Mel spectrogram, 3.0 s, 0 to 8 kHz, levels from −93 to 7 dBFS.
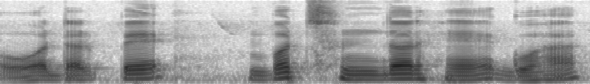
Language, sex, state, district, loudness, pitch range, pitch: Hindi, male, Tripura, Dhalai, -19 LUFS, 105-130 Hz, 115 Hz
